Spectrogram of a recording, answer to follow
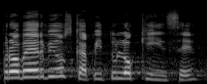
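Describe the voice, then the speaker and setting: A woman's voice: high voice, lively intonation, slow pace. A woman pastor preaching a sermon, retelling scripture in plain words and checking in with frequent tag questions. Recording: long reverb of a church hall.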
